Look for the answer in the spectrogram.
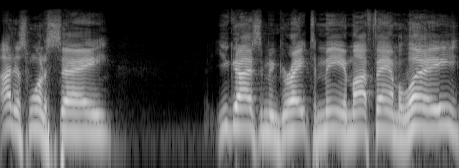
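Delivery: Southern drawl. Imitating the LSU coach addressing fans, Brian Kelly Southern drawl. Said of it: "Forrest Gump over here".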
